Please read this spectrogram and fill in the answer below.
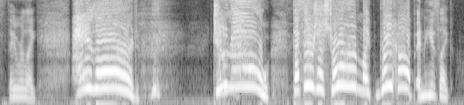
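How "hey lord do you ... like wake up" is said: shrill, very loud, high, frantic panicked yell. Speaker acts out people in a storm waking their lord, imitating people yelling. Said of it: "this yelling thing because the storm is so loud".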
